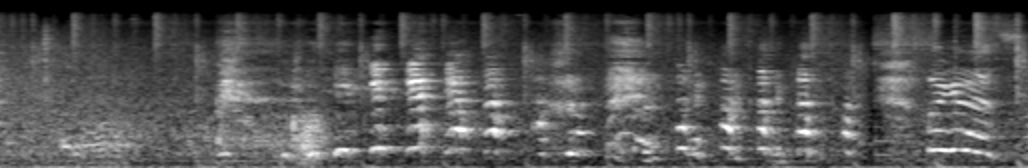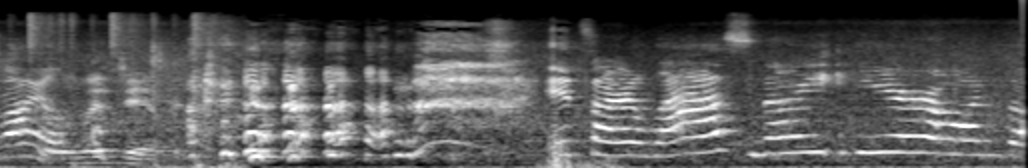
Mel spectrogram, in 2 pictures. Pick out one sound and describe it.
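A young woman talks and laughs with animation close by.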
